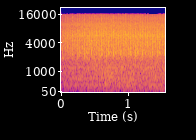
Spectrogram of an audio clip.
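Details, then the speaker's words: Citroen AirCross 1.2 three-cylinder 82 PS petrol after earlier crank-no-start and immobilizer faults: now running, with a steady even idle, a hissy top end and no knocks, stumbles or misses, though the cause of the fix is unknown. "well it's running and I don't really know how"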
